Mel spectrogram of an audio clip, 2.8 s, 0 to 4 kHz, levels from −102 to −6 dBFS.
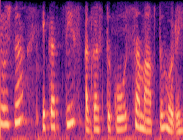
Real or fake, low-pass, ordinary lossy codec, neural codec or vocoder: real; 3.6 kHz; Opus, 16 kbps; none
